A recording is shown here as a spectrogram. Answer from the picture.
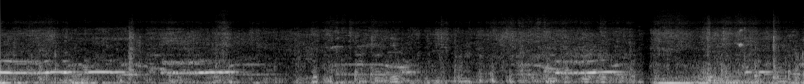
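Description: SAT721 electric multiple unit heard from inside the front cab as it runs slowly along a station platform and brakes to a stop: a low rumble under a steady whine. About six and a half seconds in, the sound drops out briefly and then the low rumble returns louder.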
